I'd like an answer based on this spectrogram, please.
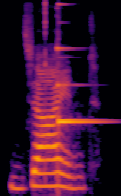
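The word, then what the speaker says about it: giant: তো এখানে আছে জায়েন্ট, জায়েন্ট। দেখো তো জি এর পরে কি রয়েছে? সেই তোমরা রুলসটা ফলো করো, হ্যাঁ। জি এর পরে কিন্তু আই রয়েছে। তো জি এর পরে আই থাকলে করবো এই জিটাকে জ হিসাবে উচ্চারণ করব। তাহলে কি বলবো এটাকে? জায়েন্ট, জায়েন্ট।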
